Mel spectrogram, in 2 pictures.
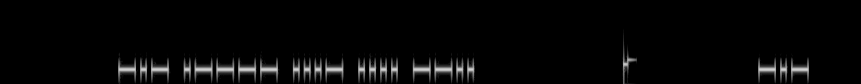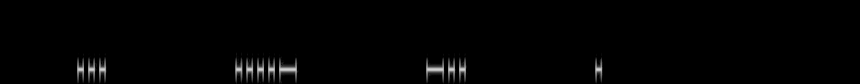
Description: Morse code, heard as a keyed tone, about 22 wpm, spaced as for 9 wpm, 700 Hz. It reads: K1VHZ KS4DE
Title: USA Call Signs - 5 Characters - 8x Character Spacing - 22wpm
